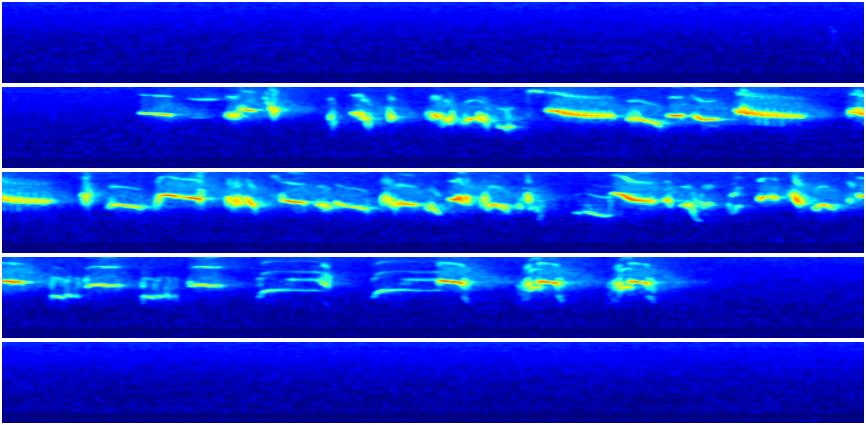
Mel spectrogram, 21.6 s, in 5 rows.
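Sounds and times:
sage thrasher song: 5.0 - 16.5.

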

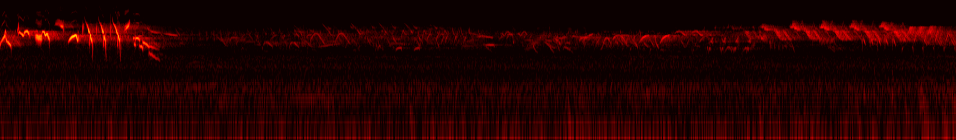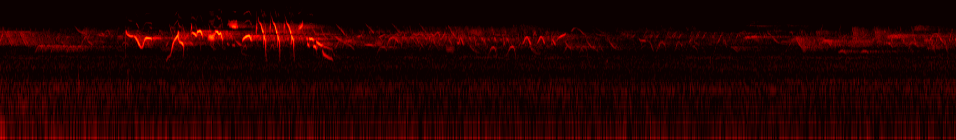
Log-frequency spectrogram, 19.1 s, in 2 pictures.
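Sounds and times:
fox sparrow whistled song: 0.0 - 1.8, 2.6 - 19.1.

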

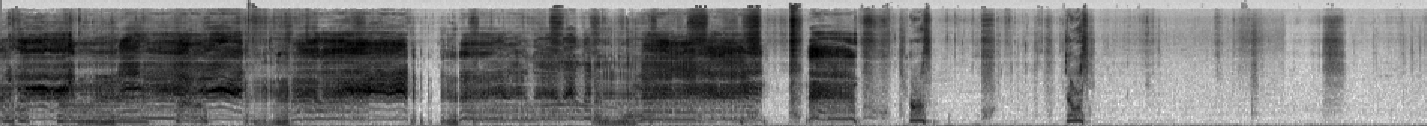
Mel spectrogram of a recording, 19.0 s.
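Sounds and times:
Tasmanian devils screeching in an enclosure at Cradle Mountain in Tasmania: 0.0 - 11.8.

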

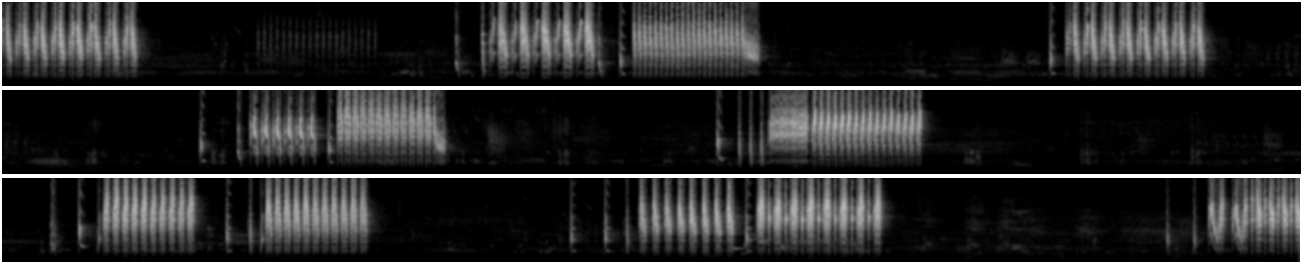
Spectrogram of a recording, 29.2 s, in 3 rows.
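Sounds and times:
Marsh Wren song: 0.0 - 29.2.

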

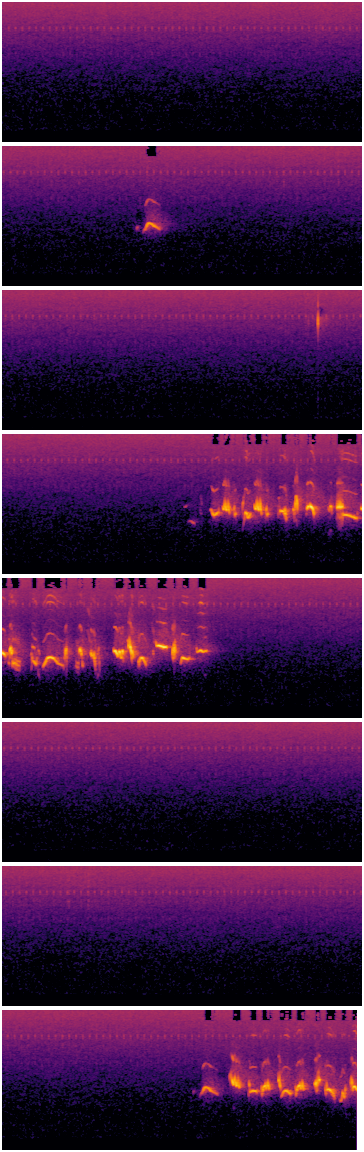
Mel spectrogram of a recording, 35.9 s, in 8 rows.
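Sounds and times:
Sage thrasher singing at night: 15.8 - 20.6, 34.0 - 35.9.

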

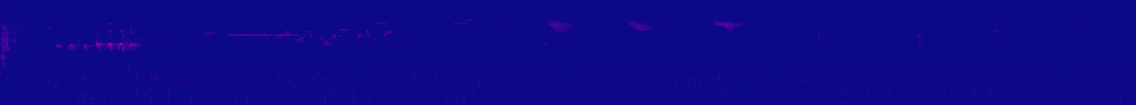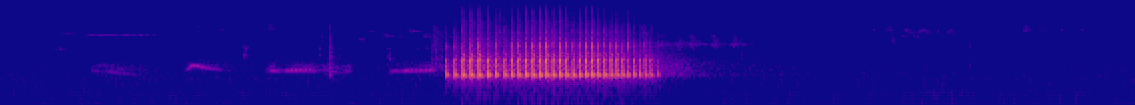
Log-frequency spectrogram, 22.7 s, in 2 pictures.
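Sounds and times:
Pileated woodpecker rapid series of sharp knocks: 15.7 - 18.1.

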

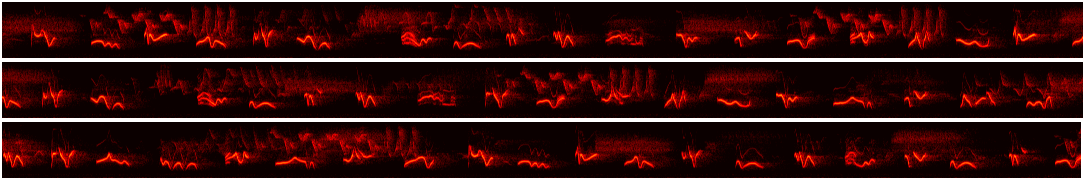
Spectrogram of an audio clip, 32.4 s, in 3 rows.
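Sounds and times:
Black-headed Grosbeak dawn singing in Ola Idaho: 0.0 - 32.3.

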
